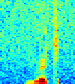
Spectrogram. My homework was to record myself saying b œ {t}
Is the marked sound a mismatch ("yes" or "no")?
no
